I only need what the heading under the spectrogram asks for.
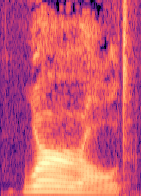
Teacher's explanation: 注意先卷舌缩舌 r 之后再去找舌侧音 world in the world 那这个词呢英音和美音的差别是很大的英音发 world 美音发 world 注意在英音之中一般是不会出现卷舌的 r 这个动作的一般来说会对应到不同的元音之中而美音呢单词内只要看到字母 r 一般是要做卷舌缩舌的所以这个词美音之中发 world.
